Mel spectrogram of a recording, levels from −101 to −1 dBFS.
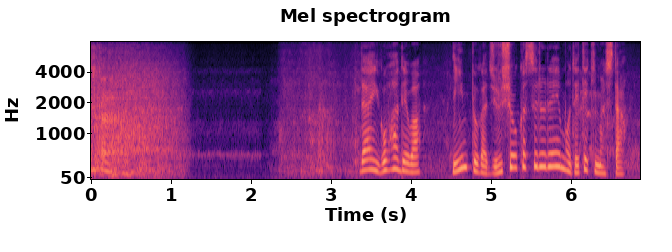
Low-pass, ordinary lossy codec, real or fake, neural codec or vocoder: none; none; fake; codec, 16 kHz, 8 kbps, FunCodec, trained on LibriTTS, 25 frames a second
